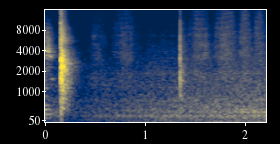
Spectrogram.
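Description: A short, sharp rubbing brush at the start, then a quiet stretch of room hiss with a single faint tick a little past the middle.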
